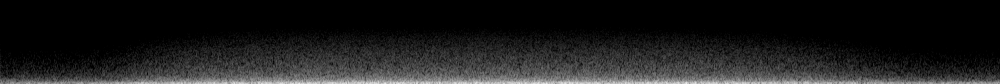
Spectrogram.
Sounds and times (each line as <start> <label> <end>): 0.0 rumble 10.0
